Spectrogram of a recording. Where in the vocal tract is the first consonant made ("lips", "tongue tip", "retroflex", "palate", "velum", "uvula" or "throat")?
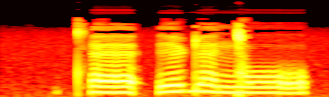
palate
